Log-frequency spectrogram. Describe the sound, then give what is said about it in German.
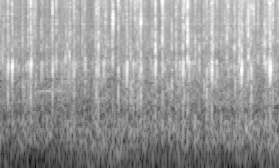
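Audience applause follows an angel-themed performance with wings, lanterns and dresses at an Advent calendar event in Uelzen. Many hands clap in a dense, steady patter, with a few sharper claps standing out. “Es gibt doch bestimmt noch mal einen extra Applaus, weil das jeden Abend engelsgleich und wunderschön ist.”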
